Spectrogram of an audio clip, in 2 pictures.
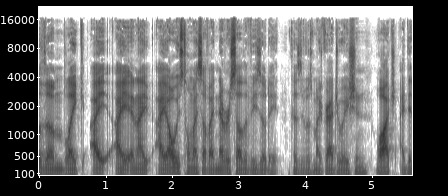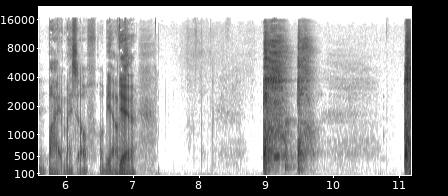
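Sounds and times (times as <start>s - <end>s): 
speech: 0.0s - 7.3s, 9.0s - 9.4s
person coughing: 9.0s - 9.8s.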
